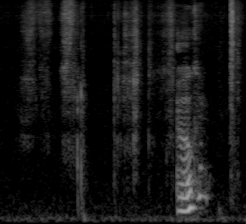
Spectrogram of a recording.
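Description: Faint rustling and sliding of Pokémon trading cards being fanned and shuffled in the hands, in a few short scrapes.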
